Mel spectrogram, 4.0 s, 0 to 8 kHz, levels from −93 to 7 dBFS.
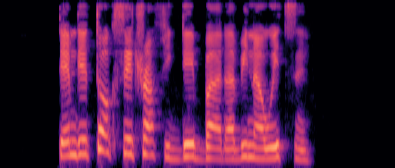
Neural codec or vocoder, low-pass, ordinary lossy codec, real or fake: none; 7.2 kHz; none; real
